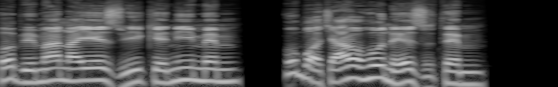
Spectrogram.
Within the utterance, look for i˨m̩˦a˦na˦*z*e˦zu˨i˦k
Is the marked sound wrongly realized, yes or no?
yes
